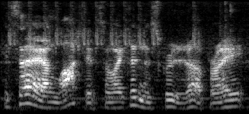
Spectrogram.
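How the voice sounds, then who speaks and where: A man's voice: mid-range voice, lively intonation, normal speed, fairly bright tone. A man doing a casual let's play, talking through a game and reading its dialogue aloud. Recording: noticeable background noise.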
